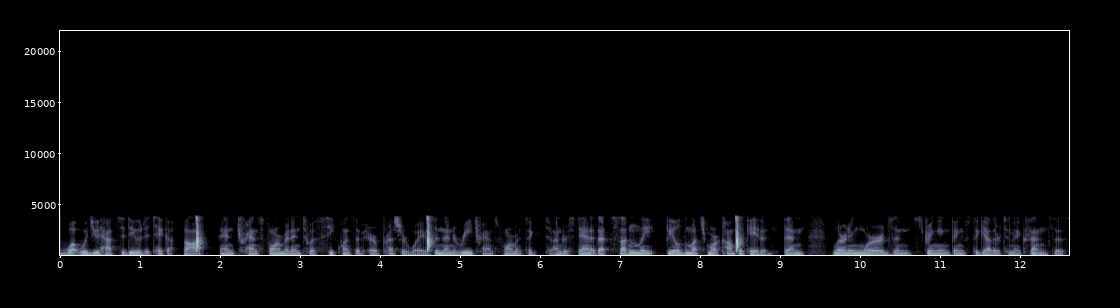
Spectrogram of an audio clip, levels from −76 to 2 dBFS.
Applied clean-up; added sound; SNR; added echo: none; Clapping; -1 dB; none.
